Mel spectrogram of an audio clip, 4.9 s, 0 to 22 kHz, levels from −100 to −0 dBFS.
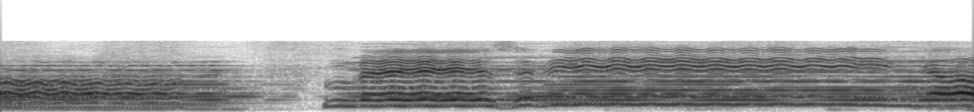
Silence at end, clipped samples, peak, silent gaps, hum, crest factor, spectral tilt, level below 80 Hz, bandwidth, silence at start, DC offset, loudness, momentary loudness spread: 0 s; under 0.1%; -2 dBFS; none; none; 16 dB; -1.5 dB/octave; -76 dBFS; 4.9 kHz; 0 s; under 0.1%; -19 LUFS; 12 LU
